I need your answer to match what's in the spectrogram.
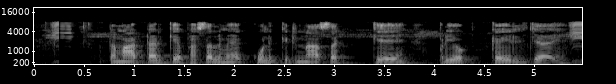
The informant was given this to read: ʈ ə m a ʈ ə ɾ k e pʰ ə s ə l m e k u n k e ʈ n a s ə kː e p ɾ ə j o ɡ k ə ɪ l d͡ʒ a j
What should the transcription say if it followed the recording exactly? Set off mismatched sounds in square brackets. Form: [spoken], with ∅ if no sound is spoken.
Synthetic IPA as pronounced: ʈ ə m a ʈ ə ɾ k e pʰ ə s ə l m e k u n k [i] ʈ n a s ə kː e p ɾ ə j o ɡ k ə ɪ l d͡ʒ a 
